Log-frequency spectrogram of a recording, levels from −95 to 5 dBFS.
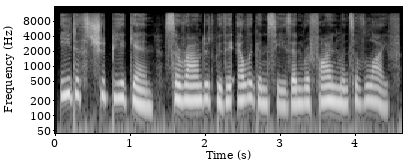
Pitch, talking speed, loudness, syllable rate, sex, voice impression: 195 Hz, 155 wpm, -15 LUFS, 5.1 syllables/s, female, feminine, adult-like, relaxed, slightly weak, soft, raspy, intellectual, calm, reassuring, elegant, kind, modest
